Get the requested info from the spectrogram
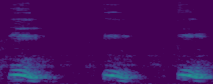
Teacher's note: la i es una vocal anterior y alta · estiro más la boca, como te puedes dar cuenta, por eso es anterior. Jalo más la boca.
